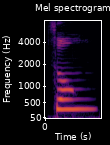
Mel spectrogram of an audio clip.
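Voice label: "zong1", Chinese pronunciation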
